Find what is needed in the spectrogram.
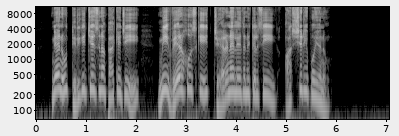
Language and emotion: Telugu, surprised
